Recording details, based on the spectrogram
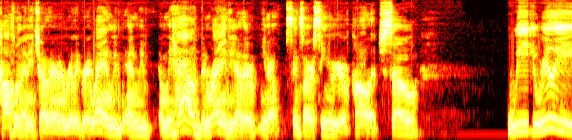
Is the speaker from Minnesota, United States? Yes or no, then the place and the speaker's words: no; Coral Springs, Florida, United States; moved away; I'm from Coral Springs, Florida. It's a great place to grow up.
